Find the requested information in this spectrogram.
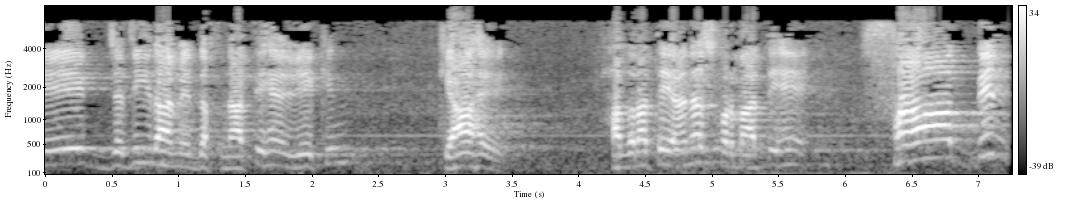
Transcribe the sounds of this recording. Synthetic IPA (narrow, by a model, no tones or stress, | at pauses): eːk̚d͡ʒɐziːɾamẽd̪ɐfnaːt̪eɦɛ̃leːkɪn | kjaːɦɛː | hɐzɾət̪eɐnəsfɐɾmaːt̪eɦɛ̃ | saːt̪̚d̪ɪn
